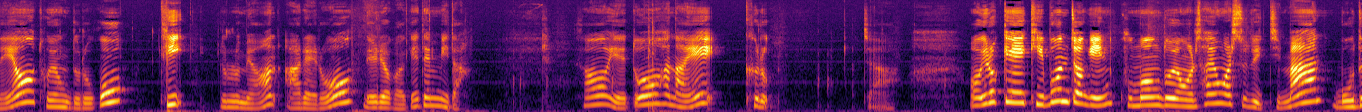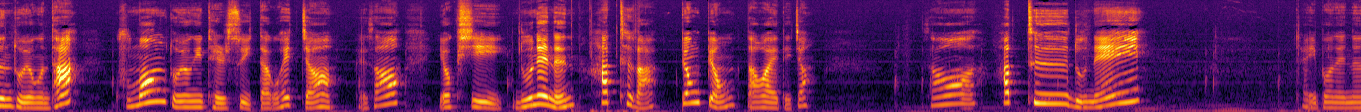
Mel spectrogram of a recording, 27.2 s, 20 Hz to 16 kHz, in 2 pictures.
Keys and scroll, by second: 1.7 d, 4.1 Left, 4.3 Left, 19.5 super+c, 19.8 super+v.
